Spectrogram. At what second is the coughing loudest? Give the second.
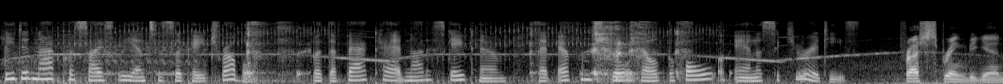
6 s.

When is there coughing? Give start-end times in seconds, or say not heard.
2.5-3.1, 5.2-7.0.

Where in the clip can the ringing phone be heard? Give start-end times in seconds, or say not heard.
not heard.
